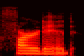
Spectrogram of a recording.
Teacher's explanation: when you're saying it in the past, it's like farted in US English because we kind of use the flap t there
